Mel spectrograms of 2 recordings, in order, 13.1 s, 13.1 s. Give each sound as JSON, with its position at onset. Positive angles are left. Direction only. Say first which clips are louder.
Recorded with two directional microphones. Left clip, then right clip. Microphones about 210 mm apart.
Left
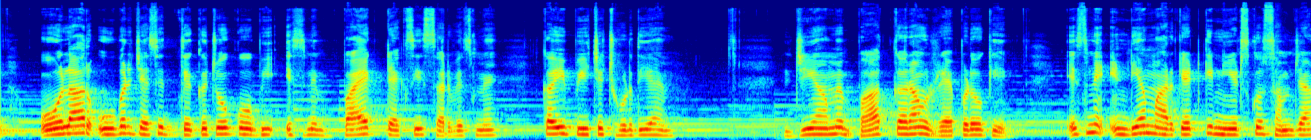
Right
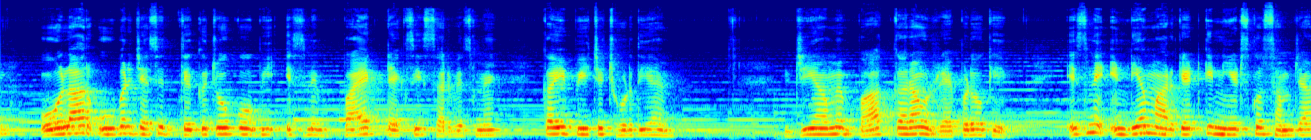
{"t": 0.3, "sound": "speech", "louder": "left 5 dB", "side_deg": 40}
{"t": 7.9, "sound": "speech", "louder": "left 3 dB", "side_deg": 40}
